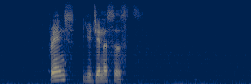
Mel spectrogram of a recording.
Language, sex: English, male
